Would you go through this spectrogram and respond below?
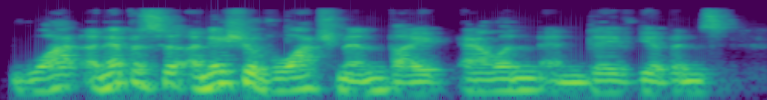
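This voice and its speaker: A man's voice: fairly low pitch, expressive, moderate pace. A middle-aged man reminiscing casually as an interview guest, hesitant and rambling, often interrupting himself to restart a thought. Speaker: interview guest, writer and radio show host.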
